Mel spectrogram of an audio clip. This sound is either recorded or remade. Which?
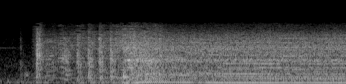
recorded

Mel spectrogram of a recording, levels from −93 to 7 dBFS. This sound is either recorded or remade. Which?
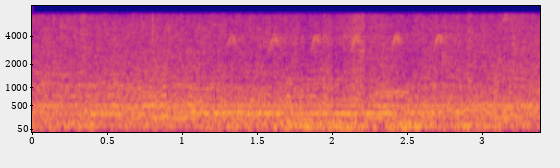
recorded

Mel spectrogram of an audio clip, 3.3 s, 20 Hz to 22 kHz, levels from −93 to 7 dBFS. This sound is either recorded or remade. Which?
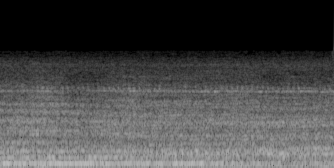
recorded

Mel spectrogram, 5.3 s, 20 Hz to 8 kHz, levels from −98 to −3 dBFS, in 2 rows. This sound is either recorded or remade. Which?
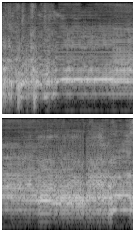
remade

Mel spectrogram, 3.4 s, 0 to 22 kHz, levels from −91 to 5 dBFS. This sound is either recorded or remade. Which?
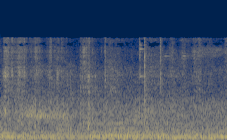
recorded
